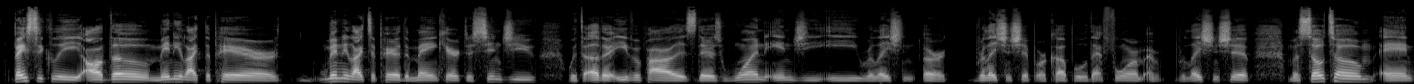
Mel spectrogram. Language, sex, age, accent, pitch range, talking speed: English, male, 20-39, American, 95-115 Hz, 140 wpm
